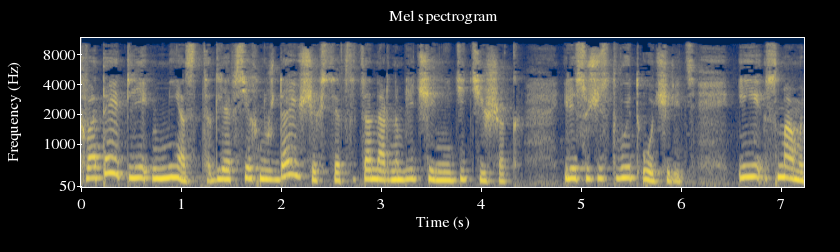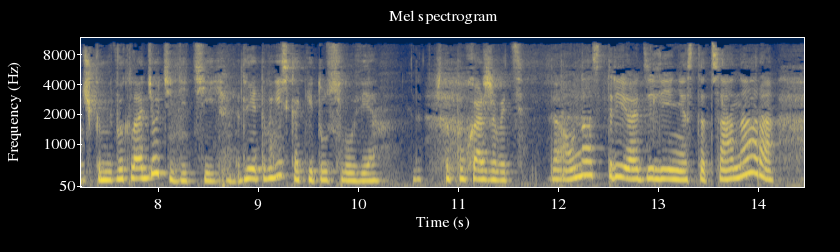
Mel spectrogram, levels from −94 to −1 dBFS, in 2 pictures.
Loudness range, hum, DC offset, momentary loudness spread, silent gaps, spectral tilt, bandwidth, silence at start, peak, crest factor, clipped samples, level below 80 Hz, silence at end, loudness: 4 LU; none; under 0.1%; 10 LU; none; -4.5 dB/octave; 11 kHz; 0 s; -2 dBFS; 12 dB; under 0.1%; -48 dBFS; 0 s; -13 LUFS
